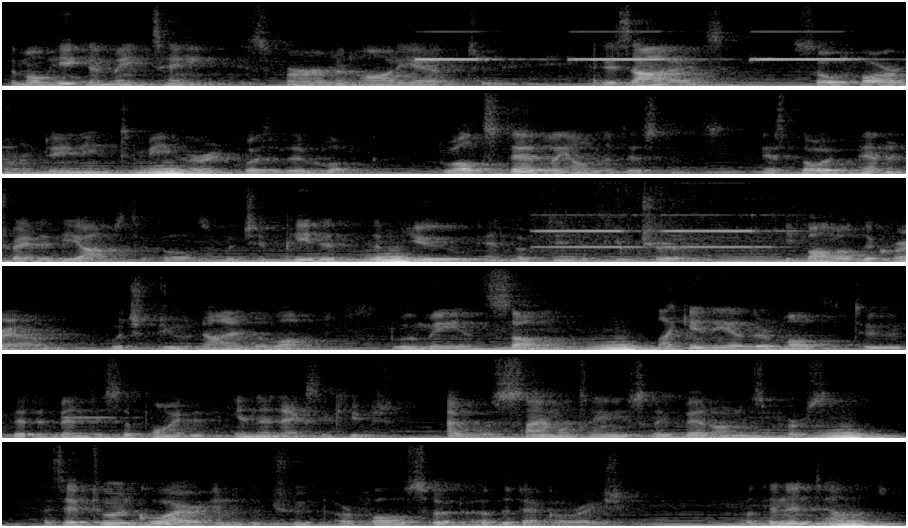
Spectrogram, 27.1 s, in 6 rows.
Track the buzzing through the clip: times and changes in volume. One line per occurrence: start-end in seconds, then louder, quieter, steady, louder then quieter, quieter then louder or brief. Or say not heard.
0.0-27.0 quieter then louder.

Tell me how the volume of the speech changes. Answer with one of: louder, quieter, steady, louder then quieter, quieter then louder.
steady.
